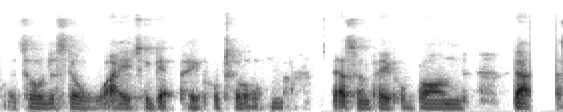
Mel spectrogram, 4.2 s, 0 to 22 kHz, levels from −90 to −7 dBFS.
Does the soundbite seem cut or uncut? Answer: cut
